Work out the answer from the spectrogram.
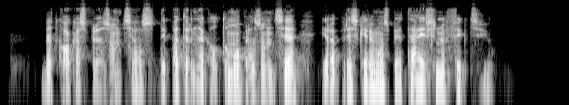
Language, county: Lithuanian, Kaunas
